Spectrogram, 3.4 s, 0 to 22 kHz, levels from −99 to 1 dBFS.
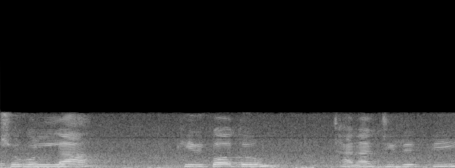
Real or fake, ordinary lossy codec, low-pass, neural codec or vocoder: real; MP3, 64 kbps; 7.2 kHz; none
